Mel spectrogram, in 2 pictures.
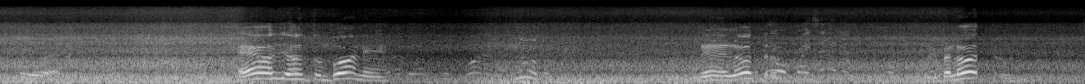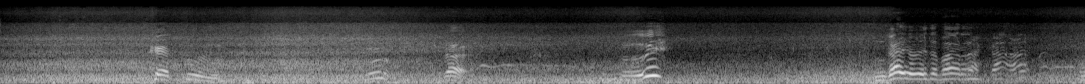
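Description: Waves crash and surge steadily onto a shore.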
